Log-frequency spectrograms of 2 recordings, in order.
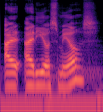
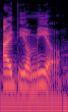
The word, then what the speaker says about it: Dios mío: I always used to say "adios míos," but that's not how you'd say that. It's "idio mío," right? You don't pronounce the s's at the end, or at least that's how she taught me how to do it. You don't pronounce the S at the end of mio because mio means you,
